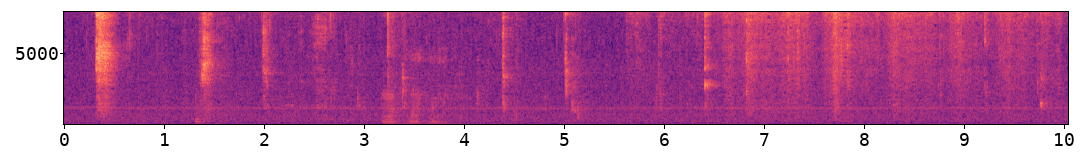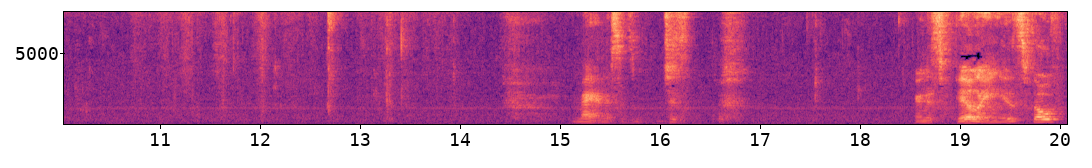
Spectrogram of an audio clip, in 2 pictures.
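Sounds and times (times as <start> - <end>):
wet chewing mouth sounds: 1.3 - 7.0, 8.7 - 10.5.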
